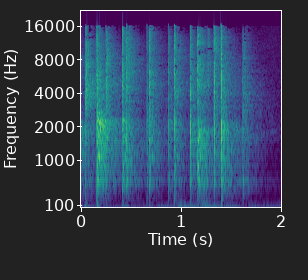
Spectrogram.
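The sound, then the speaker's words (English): Applause in a studio, from what sounds like only a few pairs of hands: many sharp, distinct claps arriving irregularly rather than merging into a wash, then tapering off toward the end. “I don't know why we're applauding, to be honest, because he failed ultimately to win the US Open.”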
